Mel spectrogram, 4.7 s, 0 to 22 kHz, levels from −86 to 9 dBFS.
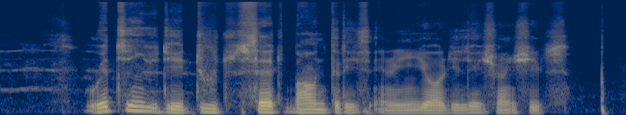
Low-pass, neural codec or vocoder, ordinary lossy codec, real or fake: none; autoencoder, 48 kHz, 128 numbers a frame, DAC-VAE, trained on Japanese speech; none; fake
